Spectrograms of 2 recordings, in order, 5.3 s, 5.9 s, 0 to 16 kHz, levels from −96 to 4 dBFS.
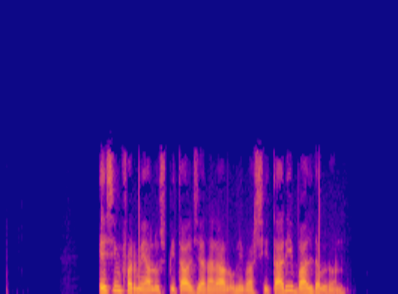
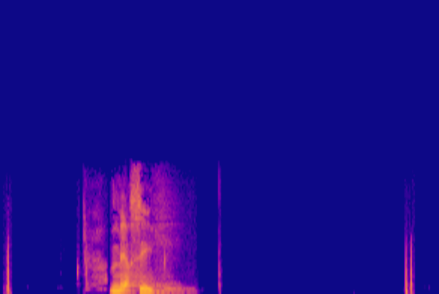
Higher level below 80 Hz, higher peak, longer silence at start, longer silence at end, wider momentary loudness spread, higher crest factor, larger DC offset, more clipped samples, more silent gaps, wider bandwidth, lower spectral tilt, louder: about the same, -60 dBFS vs -62 dBFS; about the same, -4 dBFS vs -4 dBFS; first, 1.3 s vs 0.1 s; second, 0.75 s vs 3.45 s; second, 7 LU vs 21 LU; about the same, 18 dB vs 22 dB; neither; neither; second, none vs 0.16-0.34 s, 0.41-0.74 s, 0.85-1.00 s; first, 8.2 kHz vs 7.2 kHz; about the same, -6.5 dB/octave vs -6.5 dB/octave; about the same, -21 LUFS vs -20 LUFS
